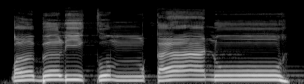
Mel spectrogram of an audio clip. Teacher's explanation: huruf ba yang mati asli di tengah kalimat qalqalah sugro. Jangan lupa dipantulkan.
